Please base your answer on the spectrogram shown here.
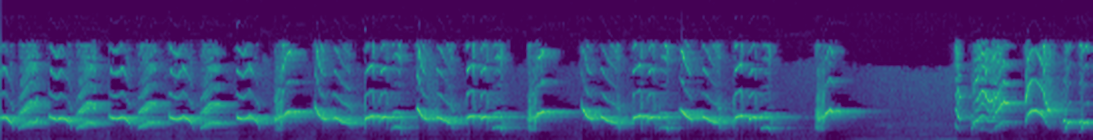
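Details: Black-capped babbler (jongkangan) delivering a busy run of sharp, twittering phrases, each a quick rising-then-dropping slur repeated about twice a second, then a short break before it resumes more loosely.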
